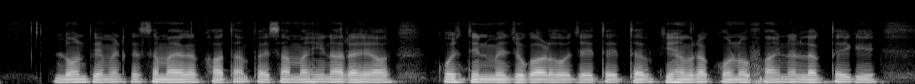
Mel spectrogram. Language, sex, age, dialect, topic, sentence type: Magahi, male, 18-24, Southern, banking, question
